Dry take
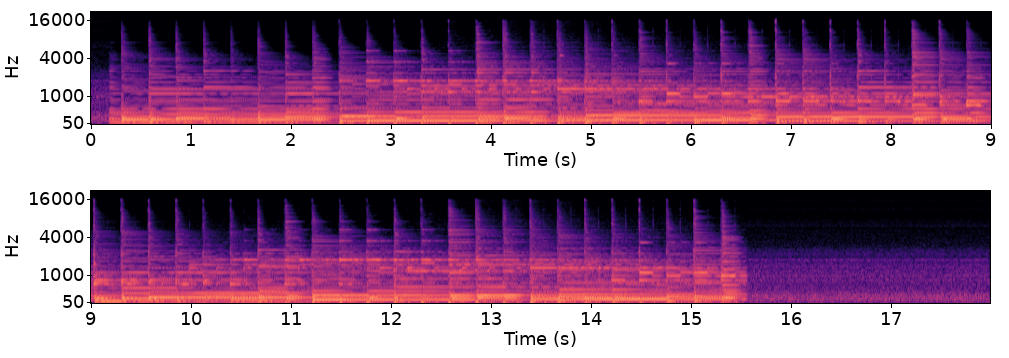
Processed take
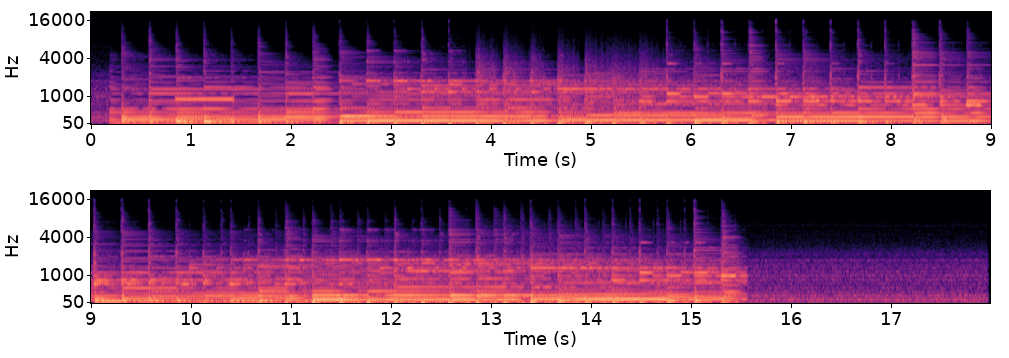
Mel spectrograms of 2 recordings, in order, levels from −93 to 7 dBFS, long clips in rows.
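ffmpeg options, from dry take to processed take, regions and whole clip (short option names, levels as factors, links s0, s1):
-filter_complex "[0:a]asettb=1/sr,asplit=3[s0][s1][s2];[s0]atrim=end=0.854[s3];[s1]atrim=start=0.85:end=1.43,asetpts=PTS-STARTPTS,afade=t=in:d=0.004:c=qsin,afade=t=out:st=0.576:d=0.004:c=qsin,equalizer=f=120:t=o:w=0.87:g=12,aeval=exprs='val(0)+0.0562*sin(2*PI*900*n/s)':c=same[s4];[s2]atrim=start=1.426[s5];[s3][s4]acrossfade=d=0.004:c1=hsin:c2=qsin[s6];[s6][s5]acrossfade=d=0.004:c1=qsin:c2=hsin,asettb=1/sr,asplit=3[s7][s8][s9];[s7]atrim=end=3.754[s10];[s8]atrim=start=3.75:end=5.72,asetpts=PTS-STARTPTS,afade=t=in:d=0.004:c=qsin,afade=t=out:st=1.966:d=0.004:c=qsin,lowpass=2300,volume=7.5,asoftclip=hard,volume=0.133[s11];[s9]atrim=start=5.716[s12];[s10][s11]acrossfade=d=0.004:c1=hsin:c2=qsin[s13];[s13][s12]acrossfade=d=0.004:c1=qsin:c2=hsin,asettb=1/sr,asplit=3[s14][s15][s16];[s14]atrim=end=9.824[s17];[s15]atrim=start=9.82:end=14.98,asetpts=PTS-STARTPTS,afade=t=in:d=0.004:c=qsin,afade=t=out:st=5.156:d=0.004:c=qsin,highshelf=f=9200:g=-8.5,aecho=1:1:449:0.335,atrim=end_sample=227556[s18];[s16]atrim=start=14.976[s19];[s17][s18]acrossfade=d=0.004:c1=hsin:c2=qsin[s20];[s20][s19]acrossfade=d=0.004:c1=qsin:c2=hsin,aemphasis=mode=reproduction:type=cd,aecho=1:1:7:0.7,asubboost=boost=2.5:cutoff=110,volume=1.26"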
